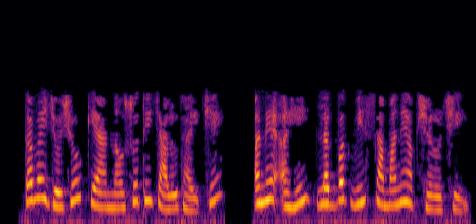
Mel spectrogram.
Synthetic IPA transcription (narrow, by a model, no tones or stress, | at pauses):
t̪əmed͡ʒoʃokeanəʋsot̪ʰit͡ʃalut̪ʰajt͡ʃʰe | əneʔəɦĩləɡ̚bʱəɡʋisːamanjəəkʃəɾot͡ʃʰe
